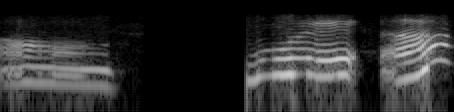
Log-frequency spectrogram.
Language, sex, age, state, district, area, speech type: Assamese, female, 60+, Assam, Sivasagar, rural, conversation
